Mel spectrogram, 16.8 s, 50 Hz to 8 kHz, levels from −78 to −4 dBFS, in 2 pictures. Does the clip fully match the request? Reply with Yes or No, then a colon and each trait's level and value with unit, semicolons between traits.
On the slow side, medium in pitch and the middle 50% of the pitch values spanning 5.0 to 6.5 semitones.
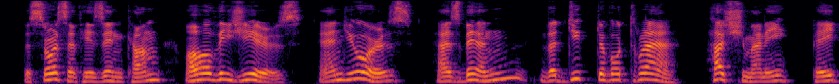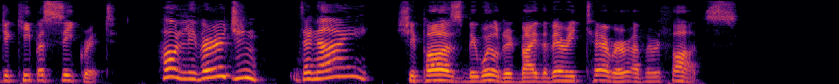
Yes: slow, 120 wpm; medium, 180 Hz; average, 5.3 semitones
